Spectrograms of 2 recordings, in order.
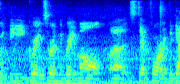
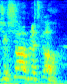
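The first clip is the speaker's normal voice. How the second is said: impatient; 11 semitones higher, 8 dB louder than usual. Acted. Impatient dragonborn.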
